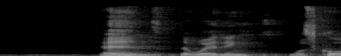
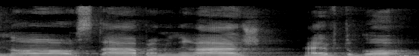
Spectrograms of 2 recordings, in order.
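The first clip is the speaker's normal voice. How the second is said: high and louder, urgent, hurried; alarmed protest; 8 semitones higher, 5 dB louder than usual. Retold or imitated. Old man begging the driver to stop, urgent raised voice. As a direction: stop him, frantic.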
